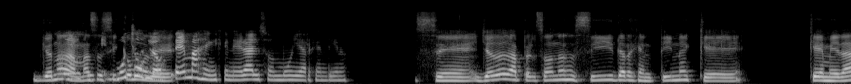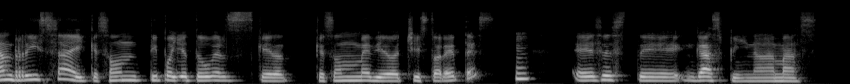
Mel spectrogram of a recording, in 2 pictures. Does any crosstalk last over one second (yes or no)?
yes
